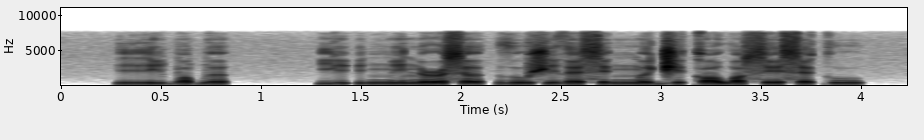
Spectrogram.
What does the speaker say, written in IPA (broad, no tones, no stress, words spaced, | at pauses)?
ribɒbə | jiʔiŋ͡mi nə˞sə | ðuʃiðɛse ŋ͡mə d͡ʒekɒwɒ sesɛ ku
